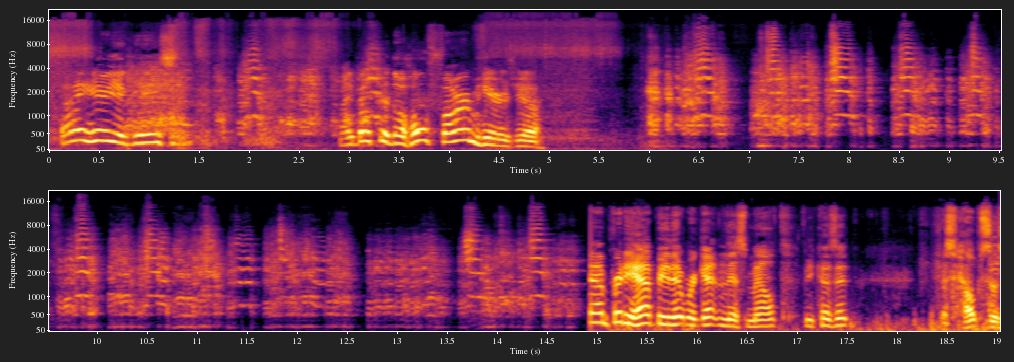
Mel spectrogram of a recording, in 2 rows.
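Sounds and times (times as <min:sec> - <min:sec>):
geese honking: 0:00.0 - 0:03.8, 0:06.0 - 0:15.0.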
